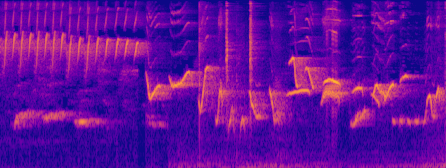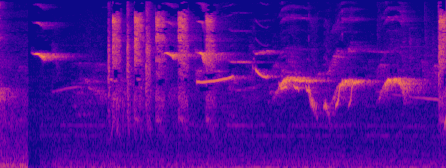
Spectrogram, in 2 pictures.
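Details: White-rumped shama singing a varied, many-voiced song used to stimulate other shamas to sing: high whistled notes, rapid chattering and squawky phrases, sliding whistles later, with faint low hum in the background.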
